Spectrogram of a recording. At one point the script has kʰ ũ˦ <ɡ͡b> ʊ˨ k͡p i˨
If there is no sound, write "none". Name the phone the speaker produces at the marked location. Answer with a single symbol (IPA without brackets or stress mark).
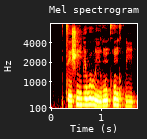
ɡ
